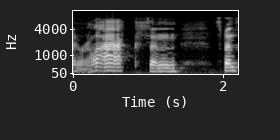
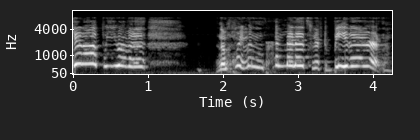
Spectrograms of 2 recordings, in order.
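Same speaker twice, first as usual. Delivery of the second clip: mock bursting excitement, very high pitch, rushed pace; 5 dB louder than usual. Retelling Jean bursting in to wake the speaker for an appointment: imitating Jean's super-happy excited voice. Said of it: "in like a super happy, excited voice".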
